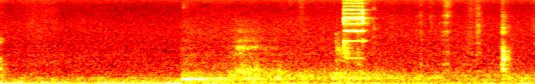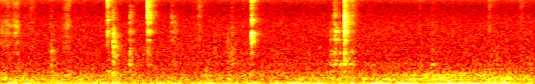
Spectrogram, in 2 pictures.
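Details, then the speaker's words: Tronxy printer with a Chitu motherboard, just flashed with Marlin after its stock firmware was backed up: one short, clean stacked-tone electronic chirp. This is the normal startup beep, and Marlin boots successfully. "okay so flashing marlin now and um as you can see here those familiar beeps there's marlin right beautiful"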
